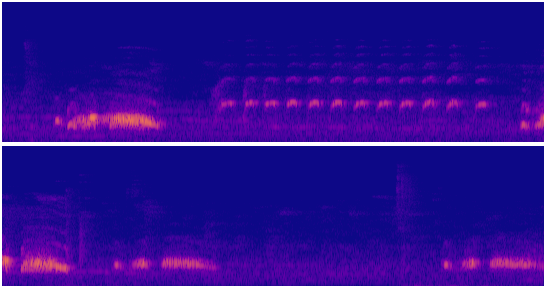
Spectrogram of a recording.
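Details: Low rolling coos of a spotted dove, locally derkuku, open and close the sequence, while a series of about ten higher, evenly spaced chirping notes from another bird runs through the middle.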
